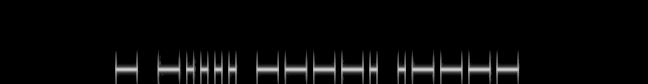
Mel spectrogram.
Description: Morse code, heard as a keyed tone, about 17 wpm, 700 Hz. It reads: T691
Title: Numbers - Contest Style - 4-Digit 17wpm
